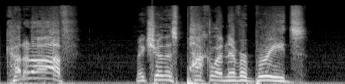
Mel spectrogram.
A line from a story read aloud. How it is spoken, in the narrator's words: one of them yell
